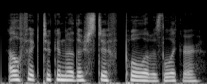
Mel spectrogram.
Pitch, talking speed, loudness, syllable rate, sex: 185 Hz, 230 wpm, -15 LUFS, 6.4 syllables/s, female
